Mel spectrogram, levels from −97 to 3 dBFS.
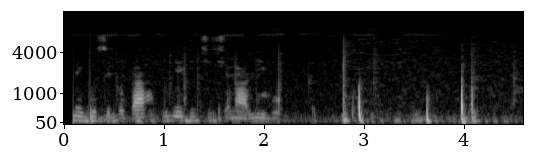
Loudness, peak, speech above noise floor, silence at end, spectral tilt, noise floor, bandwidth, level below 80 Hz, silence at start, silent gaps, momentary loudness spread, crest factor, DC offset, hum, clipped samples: -39 LUFS; -8 dBFS; 16 dB; 0.15 s; -8.5 dB/octave; -59 dBFS; 8.6 kHz; -56 dBFS; 0.1 s; none; 22 LU; 32 dB; under 0.1%; none; under 0.1%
